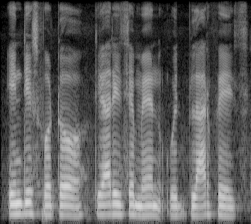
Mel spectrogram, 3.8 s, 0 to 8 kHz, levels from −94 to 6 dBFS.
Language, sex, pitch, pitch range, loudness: English, male, 125 Hz, 120-135 Hz, -15 LUFS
